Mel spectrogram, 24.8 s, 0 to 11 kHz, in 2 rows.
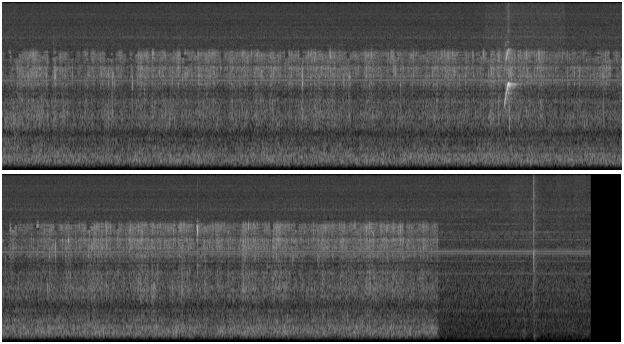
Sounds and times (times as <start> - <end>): Boat, Water vehicle: 0.0 - 21.2.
